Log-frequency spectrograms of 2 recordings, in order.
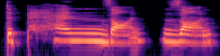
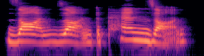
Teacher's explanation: That Z sound connects with on. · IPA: dɪ-ˈpend-zɑːn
